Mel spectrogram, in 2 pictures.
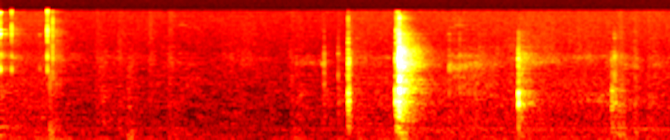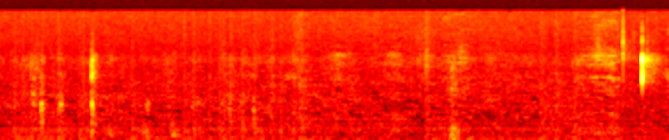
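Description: Scattered small clicks and taps of a screw being driven in by hand with a hand tool during chair assembly, the sharpest about three seconds in, over a faint steady hum.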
